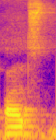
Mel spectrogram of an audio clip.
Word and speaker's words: honte: If I want to say I am ashamed of him, to be j'ai honte de lui. Say honte, the H is silent.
